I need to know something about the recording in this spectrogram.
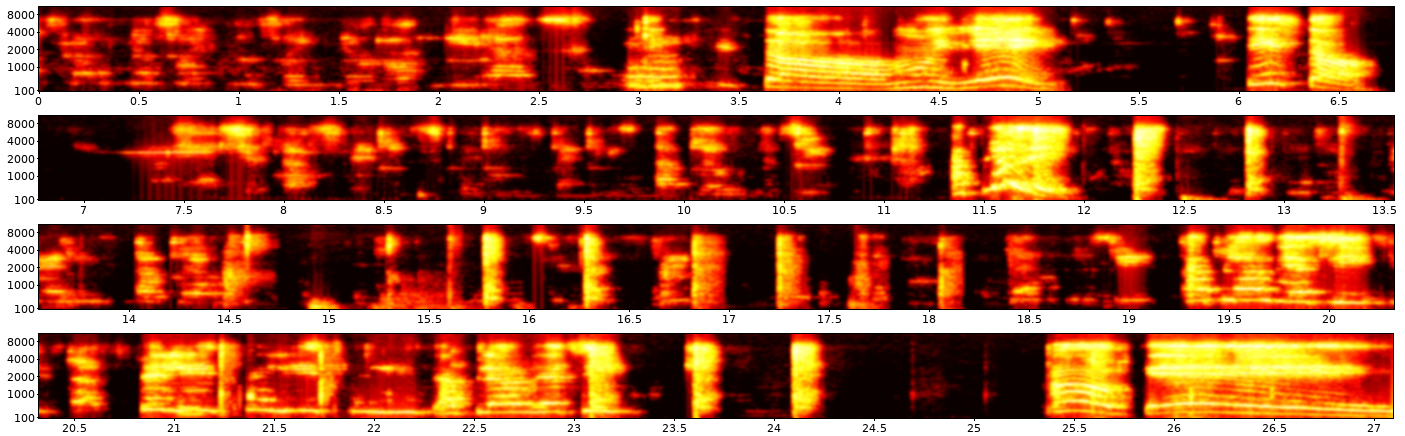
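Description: A young woman sings and speaks with animation through an online call.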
